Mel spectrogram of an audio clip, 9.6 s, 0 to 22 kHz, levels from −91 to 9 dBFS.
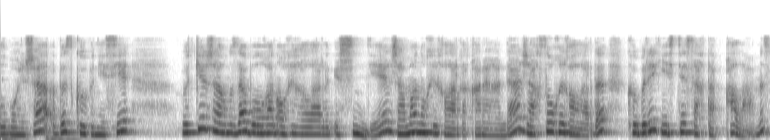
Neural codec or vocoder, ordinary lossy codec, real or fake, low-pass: none; MP3, 64 kbps; real; 7.2 kHz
